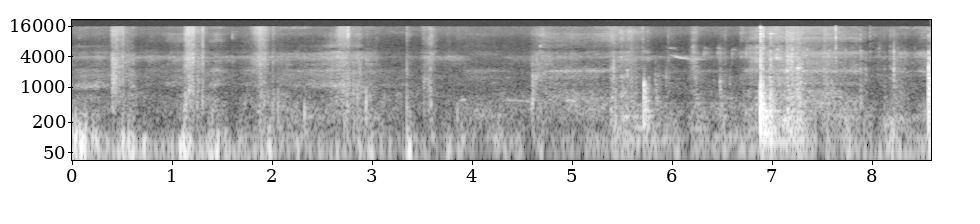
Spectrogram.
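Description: Faint, irregular footsteps on snow and grass.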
